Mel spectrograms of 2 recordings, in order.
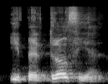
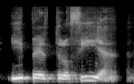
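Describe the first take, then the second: First: "Hipertrofia" with stress on -tro-, ending -fia as one syllable; first stress reading. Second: "Hipertrofía" with stress on the í, hiper-tro-FÍ-a; corrected stress. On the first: Teacher reading the term to students, stress on tro. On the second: Teacher correcting his own reading for the class, stress on fí. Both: Shown as a demonstration. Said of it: "No, perdón".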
